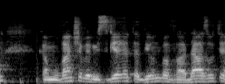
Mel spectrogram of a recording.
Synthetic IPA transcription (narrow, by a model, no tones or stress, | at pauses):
lkamuvanʃe̞be̞misɡe̞ʁe̞thad̪ijunbavaːdaːzo̞t̪ja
